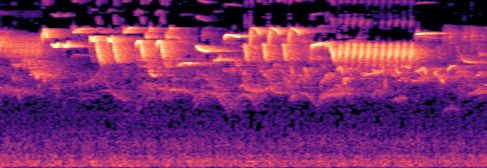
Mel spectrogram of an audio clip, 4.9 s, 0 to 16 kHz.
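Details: Male wren singing very loudly close by during the dawn chorus in Hembury woods, May 2020, letting other males know it is still around; a fast, high, sustained outpouring of trills and rattling notes ending in a rapid buzzy trill.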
